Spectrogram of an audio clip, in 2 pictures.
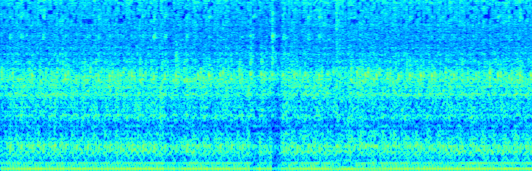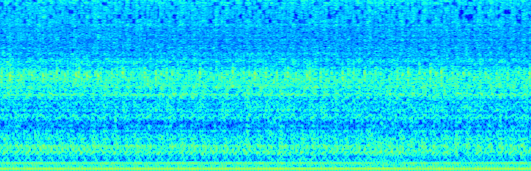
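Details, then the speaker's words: Diesel car after valve stem seal and head gasket work, with a camshaft bearing retaining bolt snapped and only one bolt holding the middle bearing: loud, steady idle with metallic knocking; a knocking injector was doubted since air appears purged. "definitely sounds like metals running around in there"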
